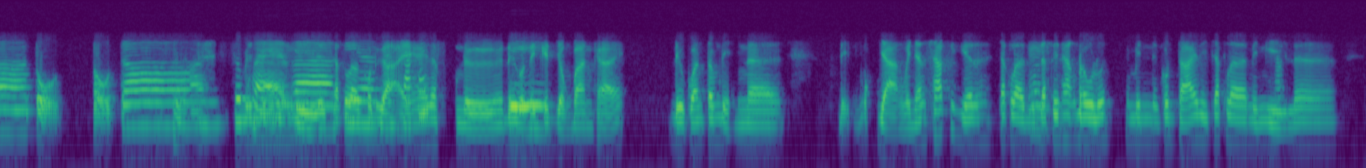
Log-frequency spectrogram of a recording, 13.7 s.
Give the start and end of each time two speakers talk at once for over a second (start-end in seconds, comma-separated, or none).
2.4-4.3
